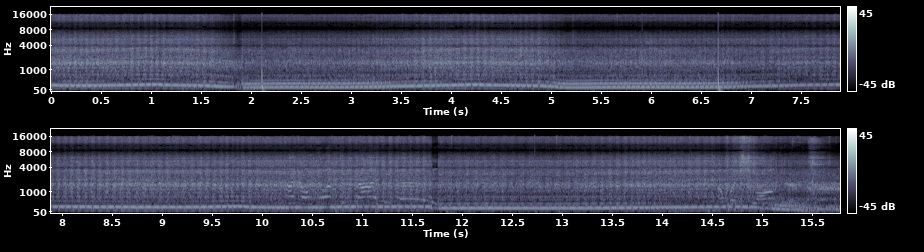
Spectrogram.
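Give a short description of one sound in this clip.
A sports car engine roars, rising and dropping in pitch as it shifts through gears.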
